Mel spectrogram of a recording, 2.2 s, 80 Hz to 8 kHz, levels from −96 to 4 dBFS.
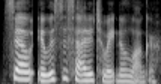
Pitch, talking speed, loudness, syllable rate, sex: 225 Hz, 225 wpm, -18 LUFS, 5.5 syllables/s, female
